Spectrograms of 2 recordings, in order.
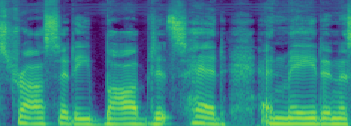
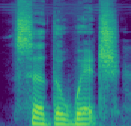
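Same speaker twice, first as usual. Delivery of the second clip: ordinary delivery, nothing marked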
